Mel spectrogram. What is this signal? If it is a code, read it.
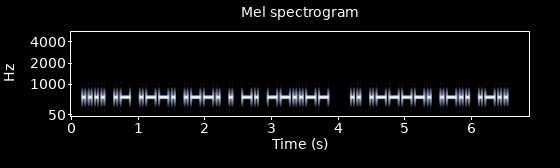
Morse code, heard as a keyed tone, about 25 wpm, 600 Hz. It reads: HAPPEN, I'LL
